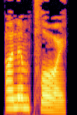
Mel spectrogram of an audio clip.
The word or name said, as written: unemploy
